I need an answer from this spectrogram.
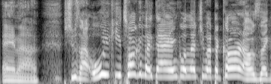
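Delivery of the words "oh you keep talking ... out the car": high-pitched mock woman's voice; imitated woman's warning. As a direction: put on a high voice for her. Voicing woman from his story.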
